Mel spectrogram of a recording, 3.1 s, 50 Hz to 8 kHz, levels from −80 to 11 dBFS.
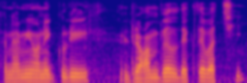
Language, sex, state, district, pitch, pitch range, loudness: Bengali, male, Tripura, West Tripura, 130 Hz, 125-140 Hz, -18 LUFS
